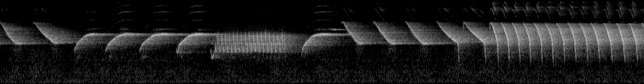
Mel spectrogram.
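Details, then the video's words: Canary in rich, persistent song: falling and arched whistles, a buzzy rolled section, more downward sweeps, then a fast bright trill of rapid repeated notes. "KENARI GACOR CENGKOK ISTIMEWA,ISIAN MEWAH"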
